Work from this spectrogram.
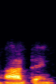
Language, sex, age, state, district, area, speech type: Tamil, male, 18-30, Tamil Nadu, Thanjavur, rural, conversation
